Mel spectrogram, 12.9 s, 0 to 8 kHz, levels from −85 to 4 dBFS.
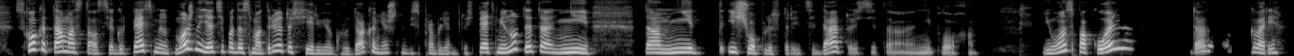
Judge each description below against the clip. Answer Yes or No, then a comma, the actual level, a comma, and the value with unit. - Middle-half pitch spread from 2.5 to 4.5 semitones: No, wide, 5.5 semitones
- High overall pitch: Yes, high, 205 Hz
